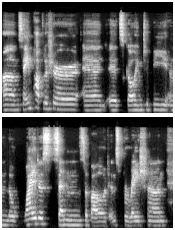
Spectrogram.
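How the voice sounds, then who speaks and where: A woman with a German accent at a fairly low pitch and a very slow pace, with fairly even intonation and hardly any pauses. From Germany. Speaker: mixed media artist and art teacher. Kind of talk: casual interview. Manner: hesitant with many fillers.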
